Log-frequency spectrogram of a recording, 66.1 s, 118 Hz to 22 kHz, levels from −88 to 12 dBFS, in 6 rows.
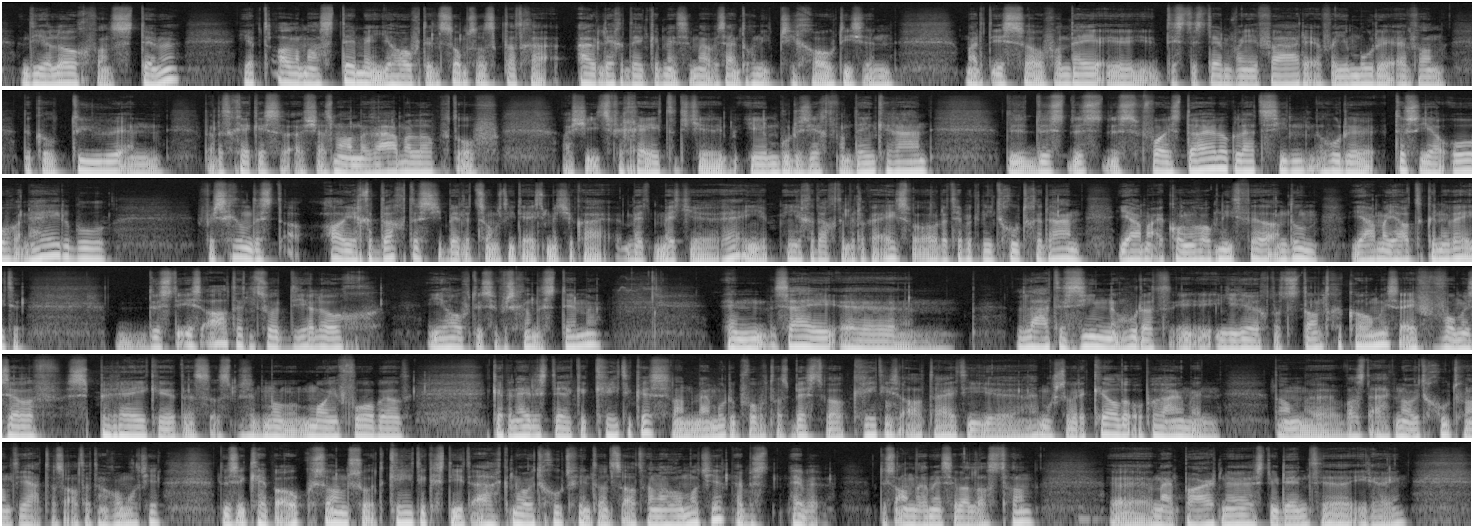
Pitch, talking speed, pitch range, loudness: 120 Hz, 225 wpm, 115-130 Hz, -13 LUFS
